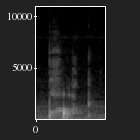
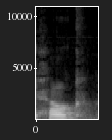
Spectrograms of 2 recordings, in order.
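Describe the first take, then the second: First: No R sound is heard after the vowel. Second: An R sound is heard after the vowel. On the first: This is the actual Korean name. The speaker calls it right. "The Korean last name is Pak" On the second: This is how Americans read the spelling. The speaker calls it wrong. "because they'll pronounce it Park"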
